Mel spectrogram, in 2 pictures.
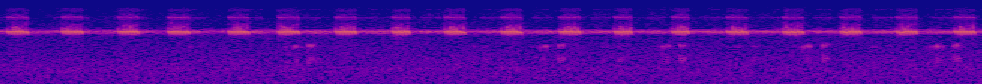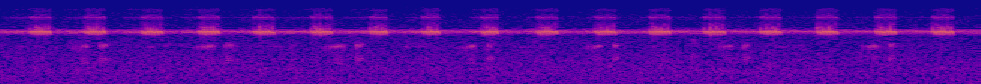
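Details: Night chorus of crickets in a valley bottom: rapid, regular high chirps roughly three to four per second, with a fainter second caller's softer, lower chirps interleaved in the middle section.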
